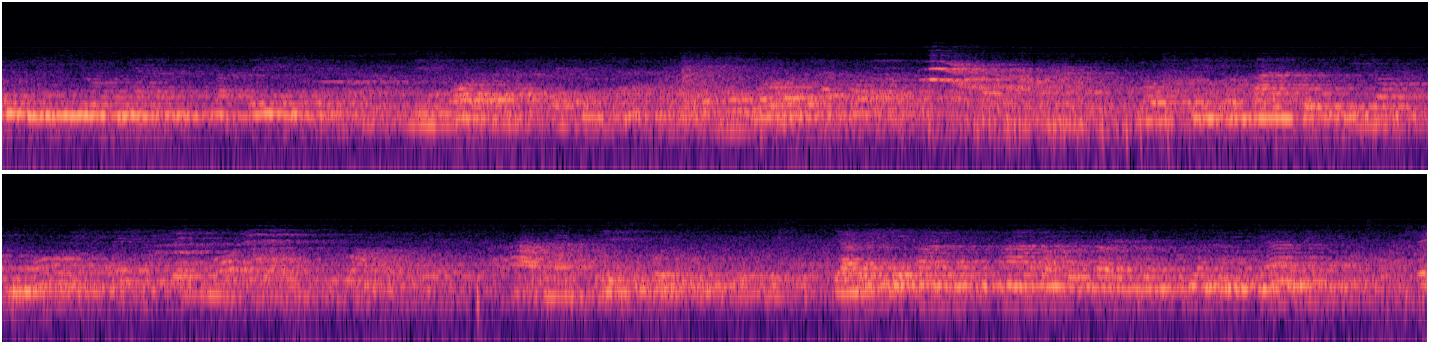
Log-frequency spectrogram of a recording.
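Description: A crowd of people sings together in a large echoing hall.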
